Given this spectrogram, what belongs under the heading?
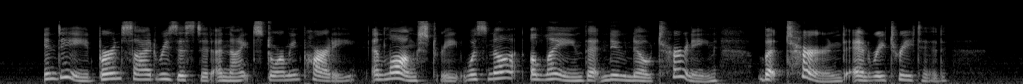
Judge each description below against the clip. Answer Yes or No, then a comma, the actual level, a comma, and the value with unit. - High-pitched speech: Yes, high, 200 Hz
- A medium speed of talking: No, slow, 125 wpm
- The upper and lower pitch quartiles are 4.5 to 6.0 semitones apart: Yes, average, 5.0 semitones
